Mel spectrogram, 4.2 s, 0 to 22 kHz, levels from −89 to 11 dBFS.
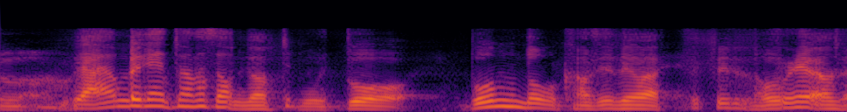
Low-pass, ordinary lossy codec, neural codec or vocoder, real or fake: none; none; codec, 16 kHz, 0.5 kbps, FreqCodec, larger model; fake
